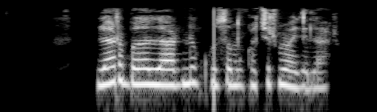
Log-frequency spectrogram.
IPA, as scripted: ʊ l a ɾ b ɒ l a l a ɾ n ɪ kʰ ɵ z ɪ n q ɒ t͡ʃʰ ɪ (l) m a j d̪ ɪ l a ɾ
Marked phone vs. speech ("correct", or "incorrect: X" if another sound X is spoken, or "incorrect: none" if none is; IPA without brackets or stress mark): incorrect: ɾ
